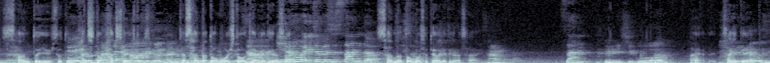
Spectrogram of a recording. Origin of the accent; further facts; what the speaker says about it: South Korea; Japanese is a second language; 私は韓国人なんですけども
